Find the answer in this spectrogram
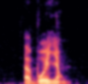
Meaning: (verb) present participle of aboyer; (adjective) barking
- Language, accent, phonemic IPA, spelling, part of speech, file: French, France, /a.bwa.jɑ̃/, aboyant, verb / adjective, LL-Q150 (fra)-aboyant.wav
